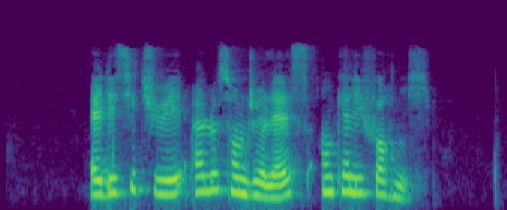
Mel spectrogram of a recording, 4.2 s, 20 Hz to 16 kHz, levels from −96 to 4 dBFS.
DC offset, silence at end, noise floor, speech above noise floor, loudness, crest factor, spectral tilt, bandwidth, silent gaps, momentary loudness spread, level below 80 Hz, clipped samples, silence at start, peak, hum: under 0.1%; 0.8 s; -81 dBFS; 64 dB; -18 LUFS; 16 dB; -6 dB/octave; 8 kHz; none; 7 LU; -62 dBFS; under 0.1%; 0.75 s; -2 dBFS; none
